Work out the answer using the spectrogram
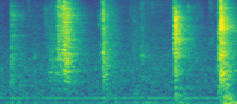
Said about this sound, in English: Sorry, I'm closing my door.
